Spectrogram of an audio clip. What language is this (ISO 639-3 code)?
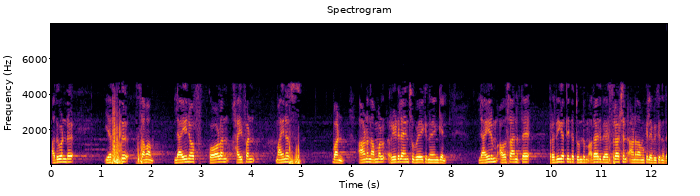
mal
